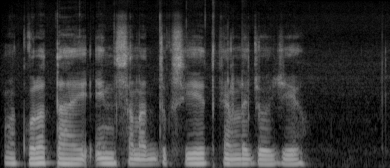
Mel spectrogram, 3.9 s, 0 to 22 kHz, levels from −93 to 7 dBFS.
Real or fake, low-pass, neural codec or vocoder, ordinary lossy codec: fake; none; vocoder, 44.1 kHz, 128 mel bands, Pupu-Vocoder; none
